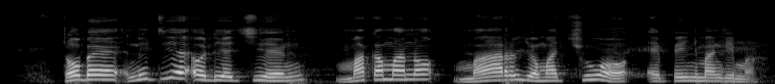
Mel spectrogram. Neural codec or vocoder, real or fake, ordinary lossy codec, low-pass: codec, 24 kHz, 3.1 kbps, DualCodec; fake; none; 10.8 kHz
